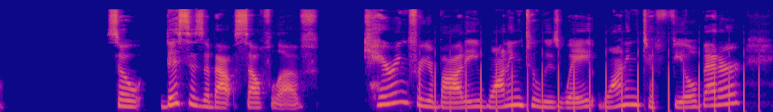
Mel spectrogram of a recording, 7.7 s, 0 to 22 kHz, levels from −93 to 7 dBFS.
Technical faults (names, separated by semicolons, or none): train of clicks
